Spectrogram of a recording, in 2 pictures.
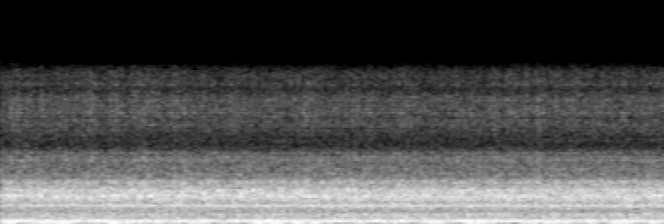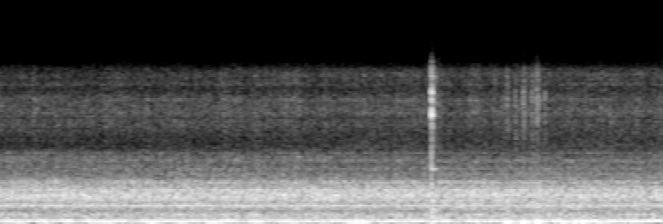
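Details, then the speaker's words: Gas furnace restarting after its gas valve was repaired rather than replaced: quiet steady hum with a faint tone, then a few soft clicks as the ignition sequence begins and the gas comes on; normal startup. "our gas came on. As you can see, the furnace is running as it should."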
